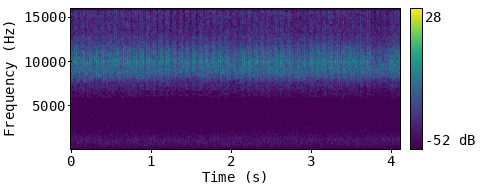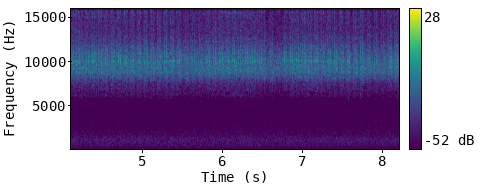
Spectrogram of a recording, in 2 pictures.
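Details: Chorus of chirping crickets, their wings rasped together to make a piercing, tightly pulsed high trill that holds an even volume with slight swells, with no background sounds.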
